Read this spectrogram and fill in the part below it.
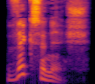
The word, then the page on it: vixenish: British English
